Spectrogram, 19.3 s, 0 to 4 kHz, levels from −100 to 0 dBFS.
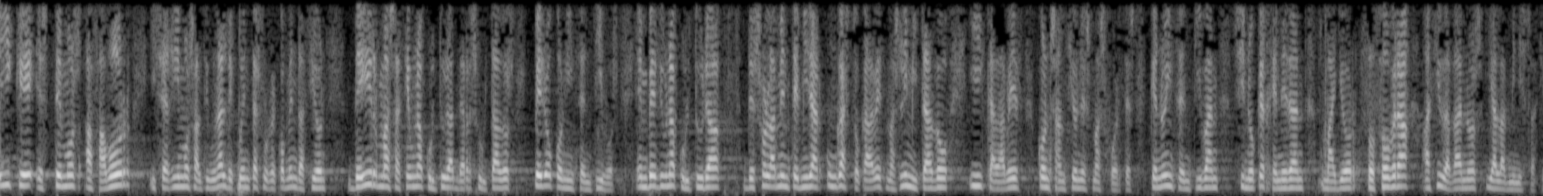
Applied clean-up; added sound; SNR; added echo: none; none; none; none.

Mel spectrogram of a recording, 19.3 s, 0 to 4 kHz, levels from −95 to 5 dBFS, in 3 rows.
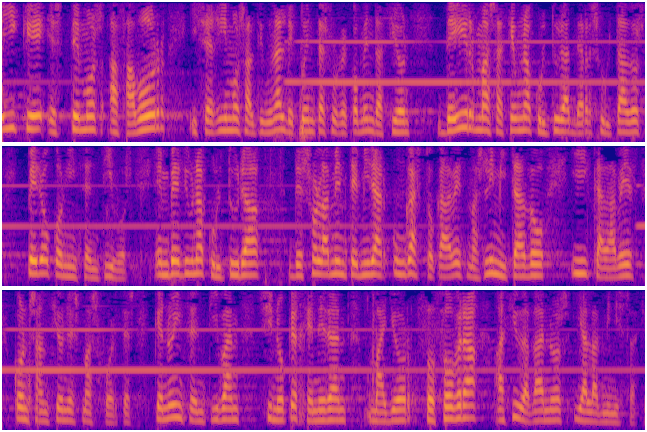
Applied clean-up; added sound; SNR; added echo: none; Wind instrument, woodwind instrument; 17 dB; none.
